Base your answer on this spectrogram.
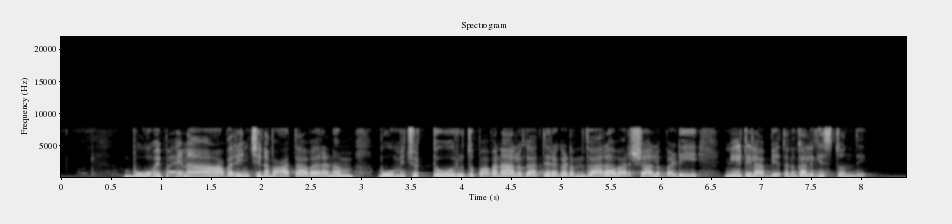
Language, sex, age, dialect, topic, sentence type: Telugu, female, 18-24, Utterandhra, agriculture, statement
